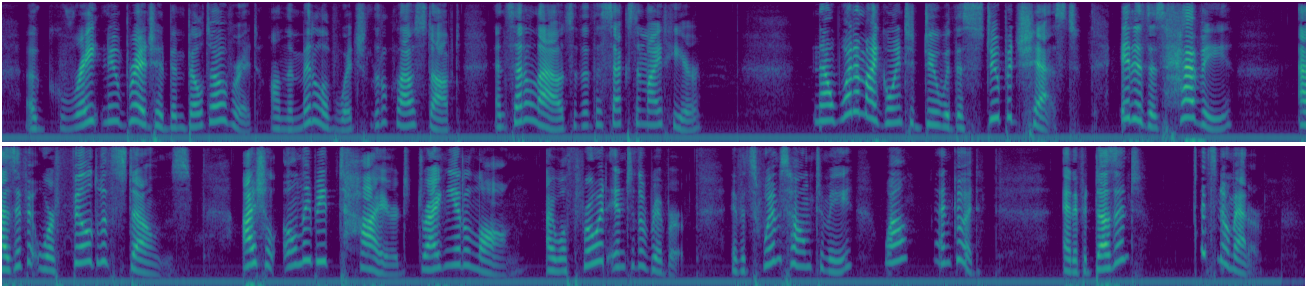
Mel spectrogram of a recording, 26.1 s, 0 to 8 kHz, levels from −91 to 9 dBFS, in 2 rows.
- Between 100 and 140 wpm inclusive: No, average, 180 wpm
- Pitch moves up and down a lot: Yes, wide, 7.0 semitones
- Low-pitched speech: No, very high, 275 Hz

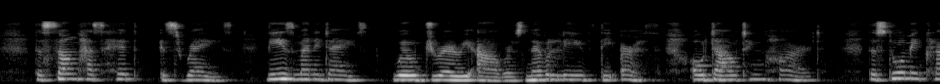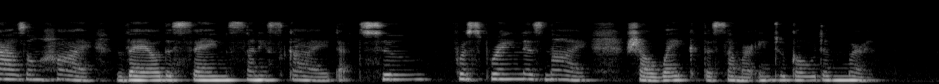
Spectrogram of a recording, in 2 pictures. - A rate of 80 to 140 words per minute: Yes, slow, 135 wpm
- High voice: Yes, high, 200 Hz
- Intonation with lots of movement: No, average, 2.8 semitones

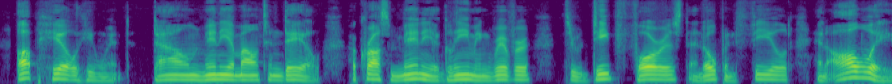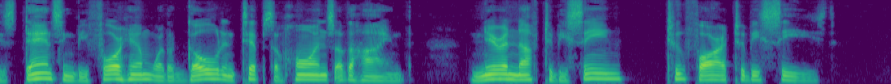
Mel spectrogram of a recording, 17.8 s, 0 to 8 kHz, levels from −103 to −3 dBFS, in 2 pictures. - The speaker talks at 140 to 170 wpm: Yes, average, 150 wpm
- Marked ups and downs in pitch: No, average, 3.9 semitones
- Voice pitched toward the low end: Yes, low, 115 Hz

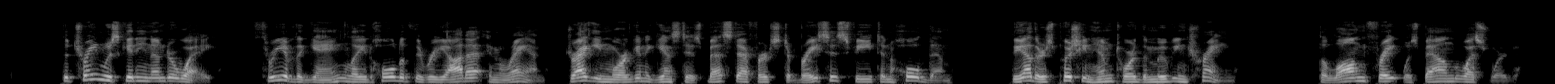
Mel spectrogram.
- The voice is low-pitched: Yes, low, 125 Hz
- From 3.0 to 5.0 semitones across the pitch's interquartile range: No, wide, 5.5 semitones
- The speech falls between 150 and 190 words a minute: Yes, average, 170 wpm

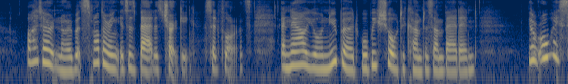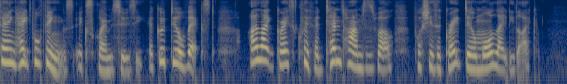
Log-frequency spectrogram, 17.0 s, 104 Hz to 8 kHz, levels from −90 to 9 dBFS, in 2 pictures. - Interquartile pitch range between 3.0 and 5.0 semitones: No, wide, 5.6 semitones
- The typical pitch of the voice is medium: No, very high, 250 Hz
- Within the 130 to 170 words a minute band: No, average, 185 wpm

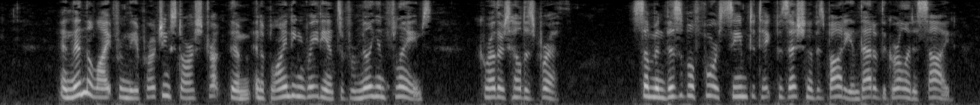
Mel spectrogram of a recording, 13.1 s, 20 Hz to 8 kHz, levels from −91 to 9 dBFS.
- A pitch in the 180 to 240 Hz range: No, very high, 250 Hz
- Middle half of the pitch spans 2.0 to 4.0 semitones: Yes, average, 2.8 semitones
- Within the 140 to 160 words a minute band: No, average, 180 wpm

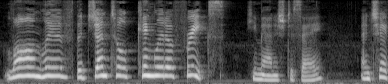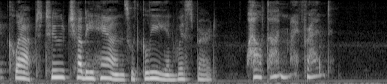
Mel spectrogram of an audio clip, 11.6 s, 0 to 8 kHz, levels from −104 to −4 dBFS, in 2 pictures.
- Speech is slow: Yes, slow, 130 wpm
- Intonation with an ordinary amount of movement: No, wide, 8.1 semitones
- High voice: Yes, high, 245 Hz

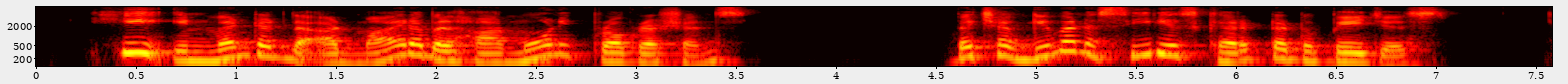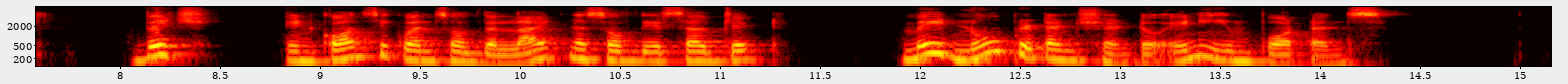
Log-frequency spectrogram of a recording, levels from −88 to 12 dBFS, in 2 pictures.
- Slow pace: Yes, slow, 115 wpm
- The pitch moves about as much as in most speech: No, wide, 7.6 semitones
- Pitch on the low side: No, medium, 175 Hz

